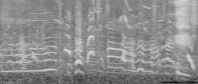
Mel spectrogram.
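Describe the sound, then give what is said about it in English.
Many wolves whimper and yip, with rising and falling whines overlapping in a busy, continuous chorus and a short sharp bark-like cry near the end. “Lot of wolves.”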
